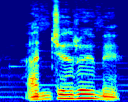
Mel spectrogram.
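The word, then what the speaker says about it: ANGERME: There is one, uh, their name is written, A-N-G-E-R-M-E. A-N-G-E-R-M-E, is it anger me? Or is it an germe? Uh, um, well, the way they actually pronounce it is anjurumu. So yeah, that is supposed to be anjurumu.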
